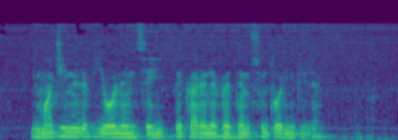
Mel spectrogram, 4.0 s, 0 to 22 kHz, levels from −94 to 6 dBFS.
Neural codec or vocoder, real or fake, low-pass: vocoder, 44.1 kHz, 128 mel bands, Pupu-Vocoder; fake; 10.8 kHz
